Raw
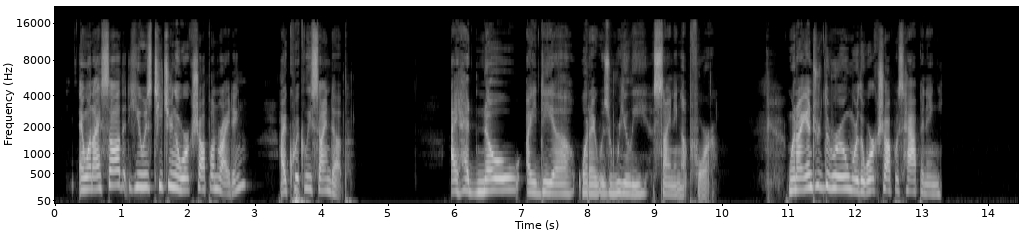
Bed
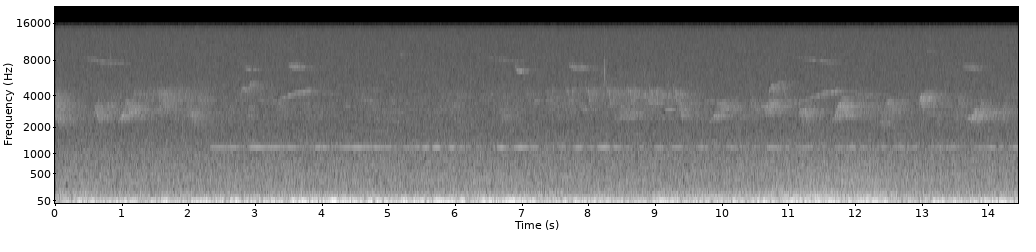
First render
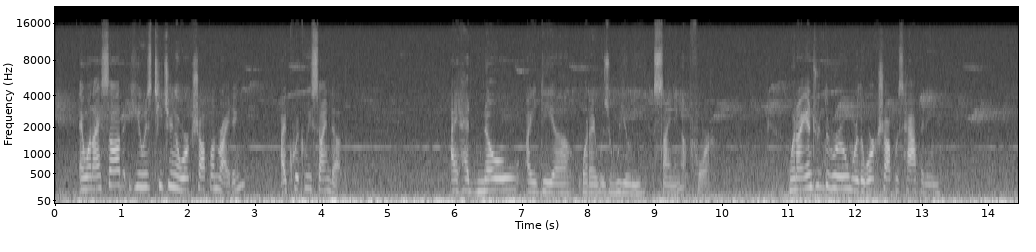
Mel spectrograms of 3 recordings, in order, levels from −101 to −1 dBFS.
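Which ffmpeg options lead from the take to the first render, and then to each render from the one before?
-filter_complex "[1:a]volume=-8.5dB[a];[0:a][a]amix=inputs=2:normalize=0"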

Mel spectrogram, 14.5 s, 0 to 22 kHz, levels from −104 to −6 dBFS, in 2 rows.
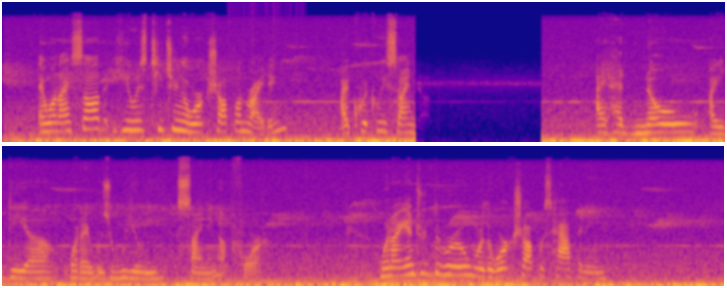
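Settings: -filter_complex "[0:a]asettb=1/sr,asplit=3[a][b][c];[a]atrim=end=2.254[d];[b]atrim=start=2.25:end=3.05,asetpts=PTS-STARTPTS,afade=t=in:d=0.004:c=qsin,afade=t=out:st=0.796:d=0.004:c=qsin,acrusher=bits=8:mode=log:mix=0:aa=0.000001[e];[c]atrim=start=3.046[f];[d][e]acrossfade=d=0.004:c1=hsin:c2=qsin[g];[g][f]acrossfade=d=0.004:c1=qsin:c2=hsin,asettb=1/sr,asplit=3[h][i][j];[h]atrim=end=4.134[k];[i]atrim=start=4.13:end=5.4,asetpts=PTS-STARTPTS,afade=t=in:d=0.004:c=qsin,afade=t=out:st=1.266:d=0.004:c=qsin,bandpass=f=2.3k:t=q:w=19[l];[j]atrim=start=5.396[m];[k][l]acrossfade=d=0.004:c1=hsin:c2=qsin[n];[n][m]acrossfade=d=0.004:c1=qsin:c2=hsin"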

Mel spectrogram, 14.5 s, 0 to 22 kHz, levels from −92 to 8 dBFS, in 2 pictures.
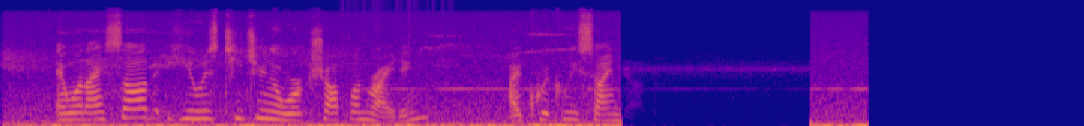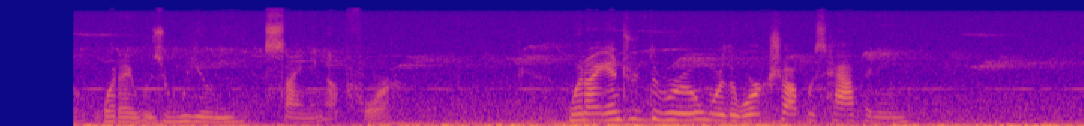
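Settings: -filter_complex "[0:a]asettb=1/sr,asplit=3[a][b][c];[a]atrim=end=8.954[d];[b]atrim=start=8.95:end=9.68,asetpts=PTS-STARTPTS,afade=t=in:d=0.004:c=qsin,afade=t=out:st=0.726:d=0.004:c=qsin,lowshelf=f=270:g=-10[e];[c]atrim=start=9.676[f];[d][e]acrossfade=d=0.004:c1=hsin:c2=qsin[g];[g][f]acrossfade=d=0.004:c1=qsin:c2=hsin,asettb=1/sr,asplit=3[h][i][j];[h]atrim=end=11.234[k];[i]atrim=start=11.23:end=11.85,asetpts=PTS-STARTPTS,afade=t=in:d=0.004:c=qsin,afade=t=out:st=0.616:d=0.004:c=qsin,afreqshift=-29[l];[j]atrim=start=11.846[m];[k][l]acrossfade=d=0.004:c1=hsin:c2=qsin[n];[n][m]acrossfade=d=0.004:c1=qsin:c2=hsin,asplit=3[o][p][q];[o]atrim=end=5.78,asetpts=PTS-STARTPTS,afade=t=out:st=5.776:d=0.004:c=hsin[r];[p]atrim=start=5.78:end=7.71,asetpts=PTS-STARTPTS,volume=0[s];[q]atrim=start=7.71,asetpts=PTS-STARTPTS,afade=t=in:d=0.004:c=hsin[t];[r][s][t]concat=n=3:v=0:a=1"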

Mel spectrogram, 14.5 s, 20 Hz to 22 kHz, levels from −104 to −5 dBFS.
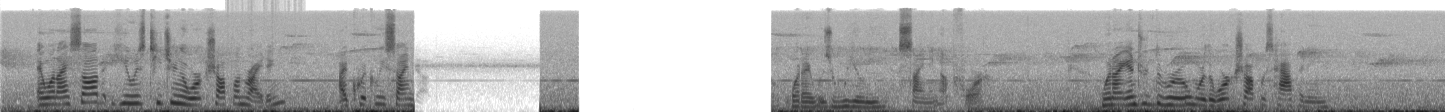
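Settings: -af "volume=3.5dB"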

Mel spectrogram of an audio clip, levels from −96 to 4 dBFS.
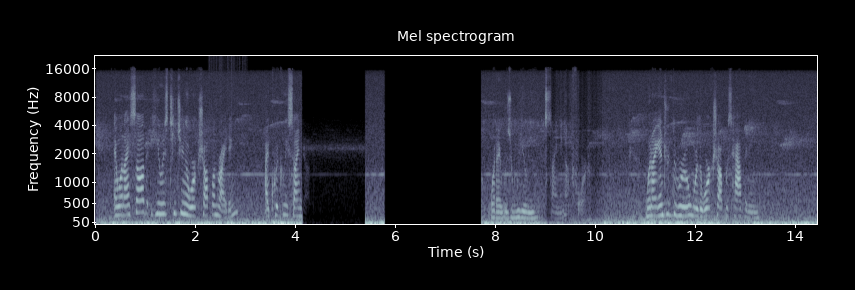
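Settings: -filter_complex "[0:a]asettb=1/sr,asplit=3[a][b][c];[a]atrim=end=9.024[d];[b]atrim=start=9.02:end=10.13,asetpts=PTS-STARTPTS,afade=t=in:d=0.004:c=qsin,afade=t=out:st=1.106:d=0.004:c=qsin,acompressor=threshold=-34dB:ratio=12:attack=3.2:release=140:knee=1:detection=peak[e];[c]atrim=start=10.126[f];[d][e]acrossfade=d=0.004:c1=hsin:c2=qsin[g];[g][f]acrossfade=d=0.004:c1=qsin:c2=hsin"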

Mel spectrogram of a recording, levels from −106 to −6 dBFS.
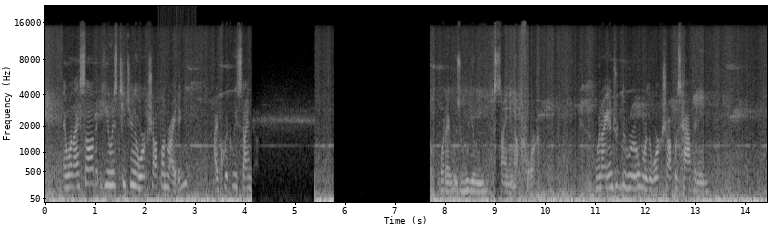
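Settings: -af "alimiter=limit=-19.5dB:level=0:latency=1:release=93,acompressor=threshold=-38dB:ratio=4"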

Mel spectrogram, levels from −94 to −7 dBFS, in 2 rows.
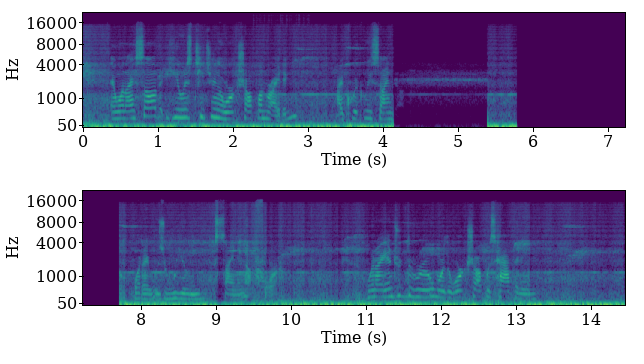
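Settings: -af "equalizer=f=120:t=o:w=1.9:g=-10,aecho=1:1:1:0.47"

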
